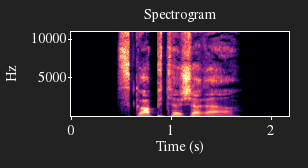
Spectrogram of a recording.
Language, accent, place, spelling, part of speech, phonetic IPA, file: German, Germany, Berlin, skoptischerer, adjective, [ˈskɔptɪʃəʁɐ], De-skoptischerer.ogg
- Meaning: inflection of skoptisch: 1. strong/mixed nominative masculine singular comparative degree 2. strong genitive/dative feminine singular comparative degree 3. strong genitive plural comparative degree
